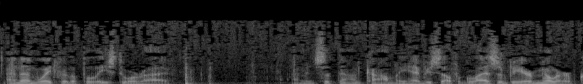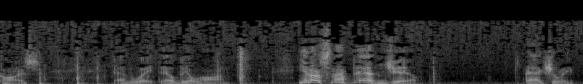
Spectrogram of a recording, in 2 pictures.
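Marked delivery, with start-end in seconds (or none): 2.9-8.1 mock calm. Calm advice to wait.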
